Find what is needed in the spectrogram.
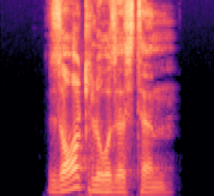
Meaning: strong dative masculine/neuter singular superlative degree of sorglos
- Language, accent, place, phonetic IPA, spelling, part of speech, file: German, Germany, Berlin, [ˈzɔʁkloːzəstəm], sorglosestem, adjective, De-sorglosestem.ogg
